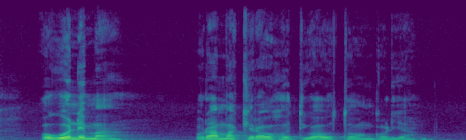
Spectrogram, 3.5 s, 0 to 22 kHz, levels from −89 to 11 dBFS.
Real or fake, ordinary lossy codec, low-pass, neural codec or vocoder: real; none; none; none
